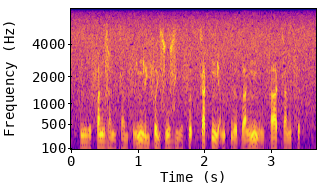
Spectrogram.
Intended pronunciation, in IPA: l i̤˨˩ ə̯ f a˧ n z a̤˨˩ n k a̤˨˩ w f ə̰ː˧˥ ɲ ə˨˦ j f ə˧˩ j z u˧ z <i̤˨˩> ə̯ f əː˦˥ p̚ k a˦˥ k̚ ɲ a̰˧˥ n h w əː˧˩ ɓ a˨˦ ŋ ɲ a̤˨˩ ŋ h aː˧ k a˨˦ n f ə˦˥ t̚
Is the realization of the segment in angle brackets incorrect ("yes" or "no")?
no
